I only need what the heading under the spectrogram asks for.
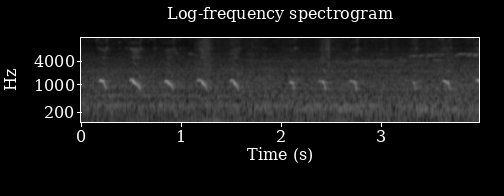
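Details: Dobermann puppies cooling off, giving a quick run of high, thin whimpers that slide downward, about eleven in four seconds at a fairly steady pace, over a low background rumble.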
